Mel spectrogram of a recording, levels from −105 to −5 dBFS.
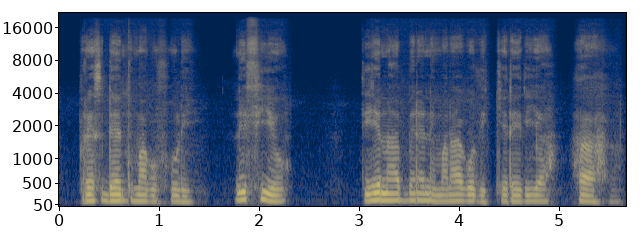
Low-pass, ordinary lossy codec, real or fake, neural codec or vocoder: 19.8 kHz; none; fake; vocoder, 44.1 kHz, 128 mel bands, Pupu-Vocoder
